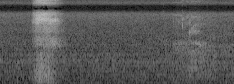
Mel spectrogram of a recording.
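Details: A single short, hissing sneeze burst, followed by a faint sniff a couple of seconds later, in a quiet room, from a sneezing compilation; sneeze.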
